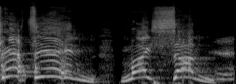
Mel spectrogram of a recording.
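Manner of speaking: high, cracking celebration yell; ecstatic shout. Real, not acted. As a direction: scream it with joy. Celebrating the goal.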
